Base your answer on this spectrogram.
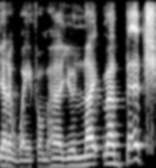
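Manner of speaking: rising, heated, fierce acted battle cry. Voicing a character who punches an enemy: screaming in character. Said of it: "throws a punch as he screams".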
